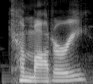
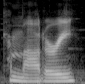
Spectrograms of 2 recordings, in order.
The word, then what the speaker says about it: camaraderie: It is at that this moment of uh commodery. Yeah, camaraderie, right? I guess it would be camaraderie. I'm used to being spelled without the a between the M and R as camaraderie.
